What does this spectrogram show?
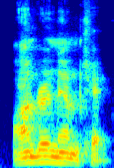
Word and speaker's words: Ondra Nemcik: I'm your host, David Cohen, and I'm really pleased to have this week's guest with us, Ondra Nemcik, right? I'm pronouncing that right?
